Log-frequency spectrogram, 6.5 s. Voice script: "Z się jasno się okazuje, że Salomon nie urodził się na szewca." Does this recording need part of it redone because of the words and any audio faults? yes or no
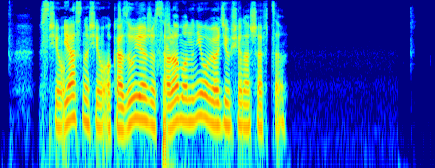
no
